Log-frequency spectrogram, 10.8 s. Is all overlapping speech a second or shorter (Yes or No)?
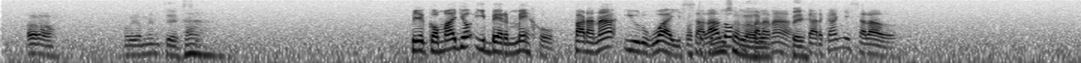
No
